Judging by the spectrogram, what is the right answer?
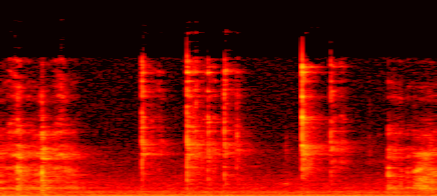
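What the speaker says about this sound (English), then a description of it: "Give it a stir around." Spring onions stirred into a sauce for a spicy tofu stir-fry, with faint, intermittent utensil scrapes and light clinks against the pan over a low background hum.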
